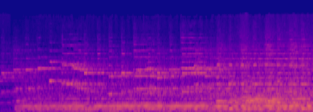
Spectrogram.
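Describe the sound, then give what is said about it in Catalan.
An orchestra plays the flowing first theme of a symphony's first movement, first presented by the violins in sustained lines, then taken up by the woodwinds, full and steady throughout with no voices. “Primer el tema el presenten els violins, però de seguida són els instruments de vent fusta els qui el reprenen.”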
